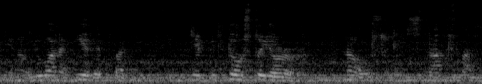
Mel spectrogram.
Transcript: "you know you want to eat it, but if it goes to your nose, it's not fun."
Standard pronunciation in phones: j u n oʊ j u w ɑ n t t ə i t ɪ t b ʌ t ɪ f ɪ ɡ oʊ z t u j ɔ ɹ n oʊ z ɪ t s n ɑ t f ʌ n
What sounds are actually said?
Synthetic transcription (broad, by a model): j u n oʊ j u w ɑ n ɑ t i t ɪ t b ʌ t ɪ p ɪ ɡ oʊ s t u j ɔ ɹ n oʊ ɪ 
